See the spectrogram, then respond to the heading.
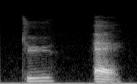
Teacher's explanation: you can notice that it's open eh, eh. So don't be afraid to open your mouth.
